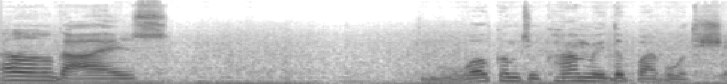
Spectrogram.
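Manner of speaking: depressed, dejected, glum, with "guys" drawn out. Opening a Bible-reading video by greeting viewers, sounding depressed. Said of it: "why I sound depressed".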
